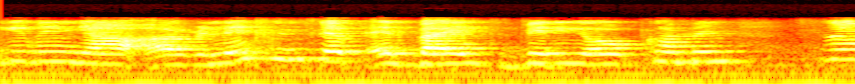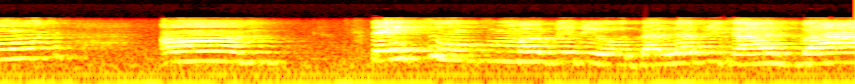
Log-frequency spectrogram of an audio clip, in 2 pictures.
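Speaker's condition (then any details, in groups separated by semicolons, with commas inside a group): Cerebral palsy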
